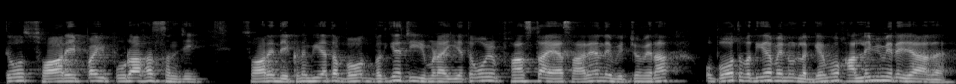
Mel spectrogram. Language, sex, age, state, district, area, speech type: Punjabi, male, 45-60, Punjab, Barnala, rural, spontaneous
